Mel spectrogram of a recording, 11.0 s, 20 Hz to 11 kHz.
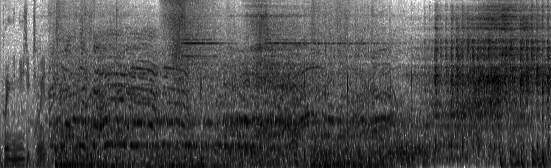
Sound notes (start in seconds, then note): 1.6 flames roaring; 5.9 upbeat music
